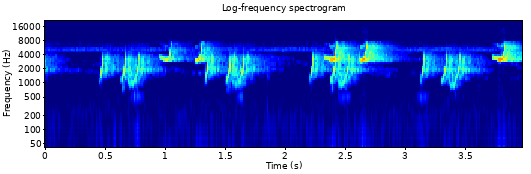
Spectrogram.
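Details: Rain quail night cassette used for hunting: quick runs of three buzzy descending notes, each run capped by a high clear note, repeated about every second.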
